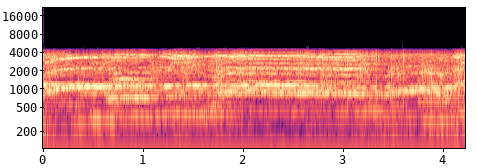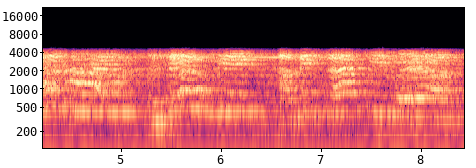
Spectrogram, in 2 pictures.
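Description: Girls singing together into handheld microphones, amplified through the hall's PA, holding one long note over the first couple of seconds.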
